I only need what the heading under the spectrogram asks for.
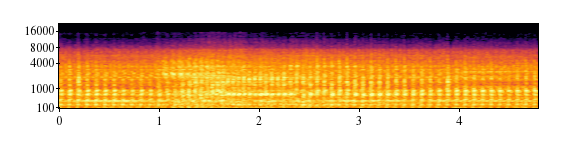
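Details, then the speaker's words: Daihatsu Gran Max engine revved before repair: steady rapid rough knocking, about four beats a second, sounding like the engine is about to break, with misfiring, rough running and low power; smooth after repair. "Nah untuk suaranya seperti itu ya teman-teman seperti ee mau pecah di bagian mesin ya"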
